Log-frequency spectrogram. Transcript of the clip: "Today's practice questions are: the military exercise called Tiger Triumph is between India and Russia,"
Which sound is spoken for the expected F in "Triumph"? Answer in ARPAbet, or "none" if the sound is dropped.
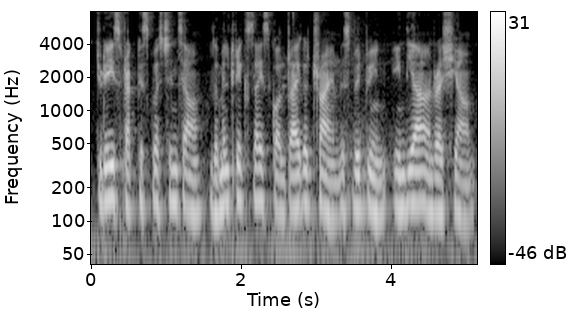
none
